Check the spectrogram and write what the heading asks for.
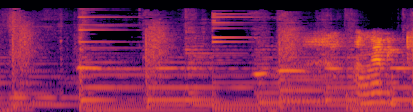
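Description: Background music: a tinkling, bell-like tune over a bass line in a steady rhythm, with a voice coming in near the end.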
